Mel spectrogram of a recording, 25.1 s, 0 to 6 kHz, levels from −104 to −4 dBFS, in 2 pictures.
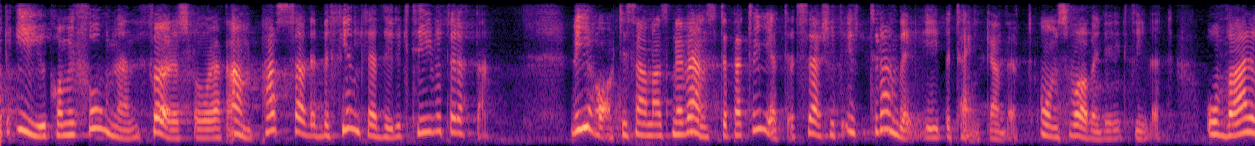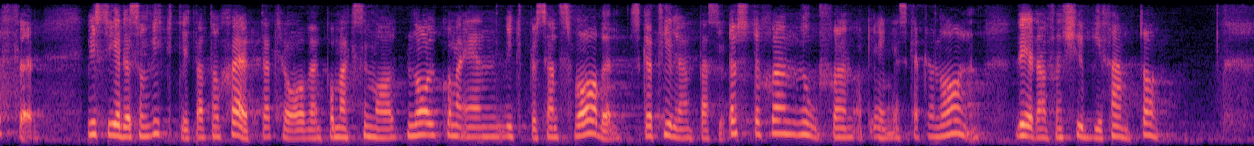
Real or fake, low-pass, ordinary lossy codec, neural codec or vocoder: fake; 5.4 kHz; none; codec, 32 kHz, 1.9 kbps, SNAC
